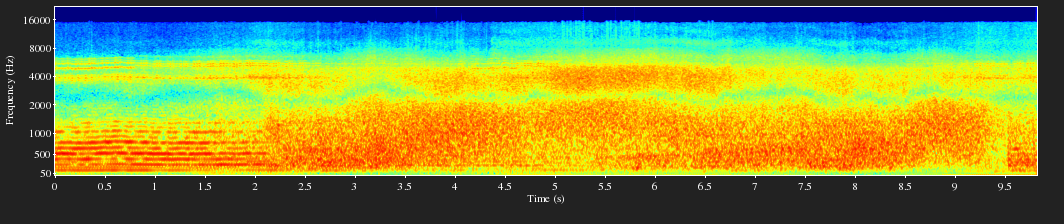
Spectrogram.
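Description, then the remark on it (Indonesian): Ocean waves wash onto a beach in a loud, continuous roar of surf, with a low humming drone briefly audible at the start. No one speaks. “Sedangkan Dewi Maut yang telah mereka bicarakan itu kini sudah sampai di tepi pantai.”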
